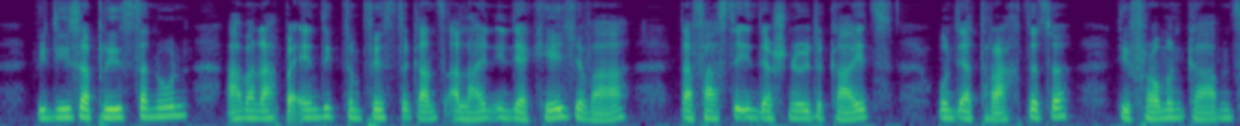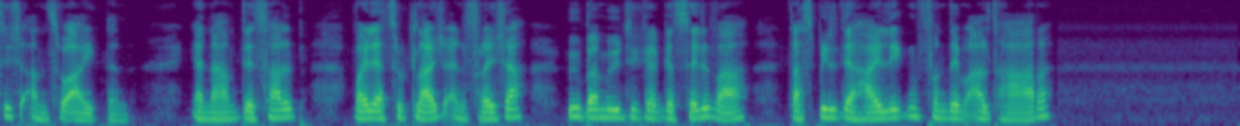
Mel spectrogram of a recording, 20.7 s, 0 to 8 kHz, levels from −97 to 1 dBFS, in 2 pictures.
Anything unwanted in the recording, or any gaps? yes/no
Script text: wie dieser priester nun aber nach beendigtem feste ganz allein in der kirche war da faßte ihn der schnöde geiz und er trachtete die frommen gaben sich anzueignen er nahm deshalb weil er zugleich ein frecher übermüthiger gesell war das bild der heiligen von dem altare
no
